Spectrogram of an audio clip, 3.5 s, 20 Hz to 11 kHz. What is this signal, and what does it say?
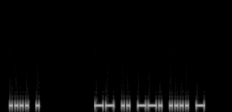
Morse code, heard as a keyed tone, about 30 wpm, 700 Hz. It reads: HE MIGHT
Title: 3x Word-Spacing - Sentences from Top 300 Words - 30wpm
